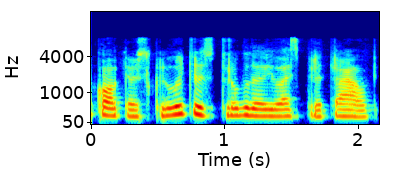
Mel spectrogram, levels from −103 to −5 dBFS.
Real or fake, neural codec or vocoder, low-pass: fake; codec, 16 kHz, 2 kbps, FreqCodec, larger model; 7.2 kHz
